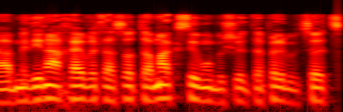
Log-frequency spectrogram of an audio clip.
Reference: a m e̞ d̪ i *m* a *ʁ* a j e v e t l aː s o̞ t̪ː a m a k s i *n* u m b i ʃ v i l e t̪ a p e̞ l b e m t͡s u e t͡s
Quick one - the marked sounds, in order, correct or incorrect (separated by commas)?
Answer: incorrect, incorrect, incorrect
